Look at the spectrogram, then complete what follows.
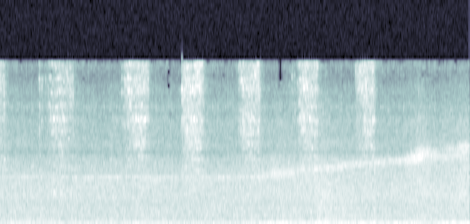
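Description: Steady road-traffic noise with a low engine rumble.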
